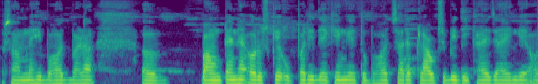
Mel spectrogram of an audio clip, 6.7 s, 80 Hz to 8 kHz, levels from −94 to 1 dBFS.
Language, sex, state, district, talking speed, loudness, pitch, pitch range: Hindi, male, Gujarat, Valsad, 180 wpm, -19 LUFS, 115 Hz, 115-120 Hz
